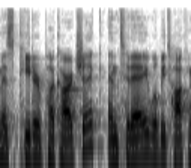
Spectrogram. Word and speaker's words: Piekarczyk: My last name is pronounced Piekarczyk. But in the States, that's really hard for people to say. So we say pie, car, chick, right? Pies, cars, and chicks, all stuff that we like, right?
